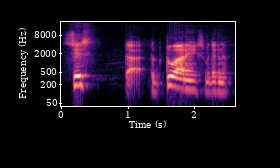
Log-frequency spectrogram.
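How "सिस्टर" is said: Sister slowly split as सिस, टर; syllable by syllable. Shown as a demonstration. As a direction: pause between the two syllables of sister. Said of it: "टू बार effort करना पड़ रहा है". (Sister को दो हिस्सों में, धीरे)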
